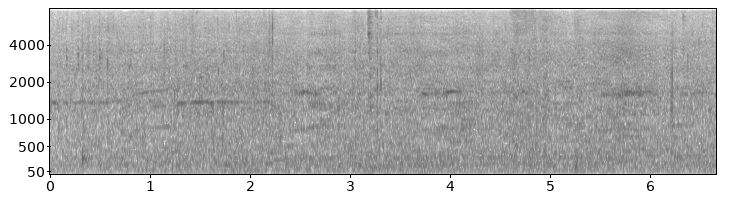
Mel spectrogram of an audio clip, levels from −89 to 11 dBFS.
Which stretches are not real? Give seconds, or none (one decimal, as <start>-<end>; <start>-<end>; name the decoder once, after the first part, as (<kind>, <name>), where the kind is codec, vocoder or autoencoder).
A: 2.2-2.9 (codec, SNAC); 3.3-4.5; 5.0-6.2

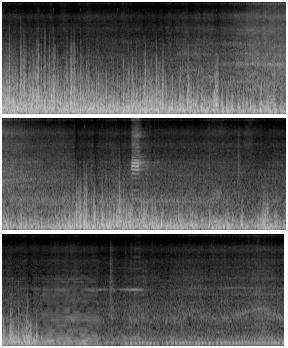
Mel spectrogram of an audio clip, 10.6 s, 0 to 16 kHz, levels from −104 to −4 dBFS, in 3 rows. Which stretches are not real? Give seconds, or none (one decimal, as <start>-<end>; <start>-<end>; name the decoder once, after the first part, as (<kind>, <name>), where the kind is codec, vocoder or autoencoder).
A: 7.6-8.3 (vocoder, BigVGAN v2)

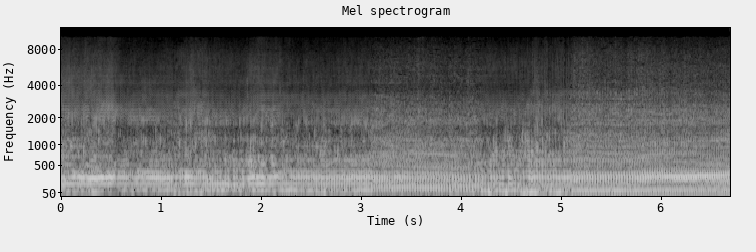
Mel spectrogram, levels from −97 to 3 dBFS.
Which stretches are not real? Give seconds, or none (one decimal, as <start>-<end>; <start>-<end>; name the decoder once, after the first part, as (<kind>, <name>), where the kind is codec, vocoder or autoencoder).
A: 0.0-3.1 (vocoder, BigVGAN v2); 4.2-5.1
